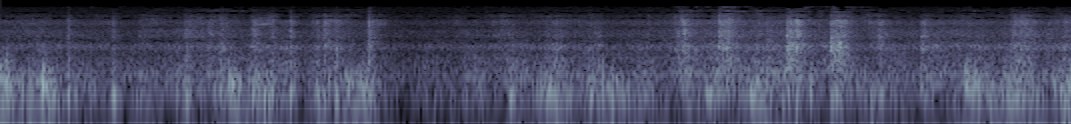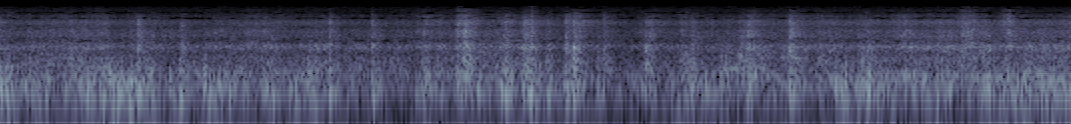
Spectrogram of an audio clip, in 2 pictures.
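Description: Passenger train running along the track, heard from inside a carriage at an open window. A steady rumble of wheels on rails, with irregular clicks and clacks as the wheels cross rail joints.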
